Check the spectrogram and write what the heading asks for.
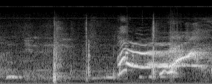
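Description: Domestic tabby cat giving one long, loud meow starting just past a second in, holding its pitch and then rising near the end. A short click comes earlier.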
